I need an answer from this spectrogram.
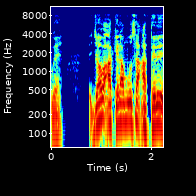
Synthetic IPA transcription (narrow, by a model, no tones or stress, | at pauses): wɛ | d͡ʒɛhɔβaʔakeɾamusa̰ʔateɾe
